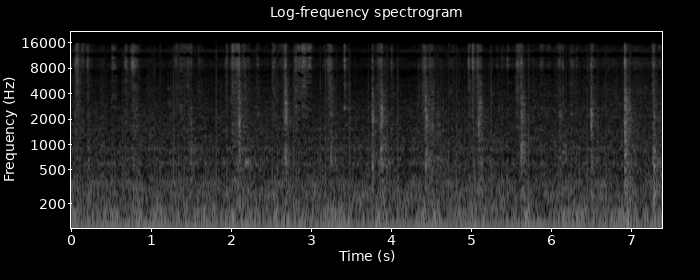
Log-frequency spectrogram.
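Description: Two metal spatulas chopping and tapping on the steel cold plate of a rolled-ice-cream machine, sharp irregular clicks a few times a second, over the steady low hum of the machine's refrigeration.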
